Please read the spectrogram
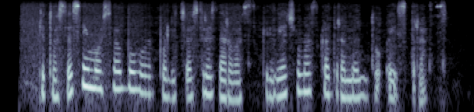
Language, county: Lithuanian, Panevėžys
